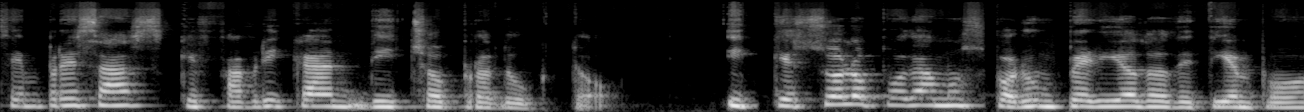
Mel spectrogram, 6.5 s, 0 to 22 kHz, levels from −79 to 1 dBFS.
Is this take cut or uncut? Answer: cut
